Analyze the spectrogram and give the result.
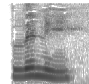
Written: linnhe

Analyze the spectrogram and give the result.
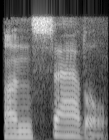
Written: unsaddle

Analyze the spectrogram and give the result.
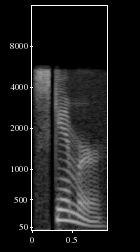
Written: skimmer

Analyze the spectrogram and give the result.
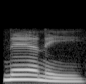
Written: nanny

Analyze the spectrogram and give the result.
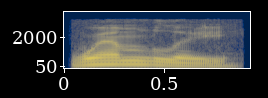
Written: Wembley

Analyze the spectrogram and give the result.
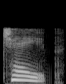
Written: chape

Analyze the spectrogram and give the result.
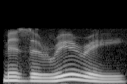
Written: miserere

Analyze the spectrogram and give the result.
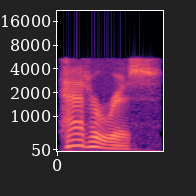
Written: Hatteras Island

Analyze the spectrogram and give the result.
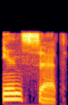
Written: inset

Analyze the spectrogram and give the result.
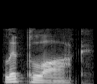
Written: lip-lock

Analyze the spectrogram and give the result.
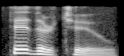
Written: thitherto

